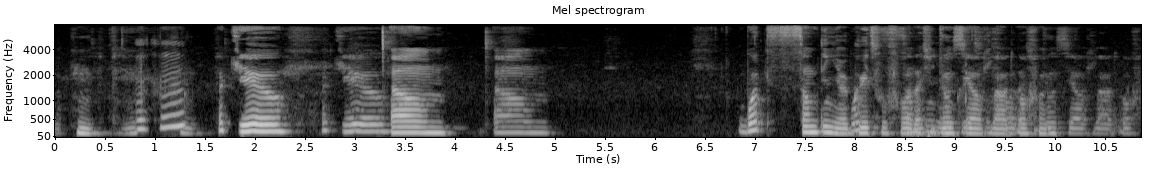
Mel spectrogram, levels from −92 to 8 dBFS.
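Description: A delayed copy of the speech, trailing the original by about 1.03 s, surfaces at 0.0–0.08, 0.42–0.8, 1.23–1.66, 2.65–3.35, 4.27–5.0, 7.94–8.08 and 8.27 s to the end. It is quietest at the start and loudest around 2.65–3.35 s. This is likely echo leak: a loudspeaker's output escaping the far side's echo canceller.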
